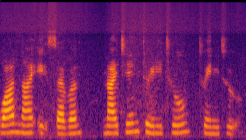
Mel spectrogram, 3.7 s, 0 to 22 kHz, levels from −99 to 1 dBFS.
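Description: A short speech recording runs through a noise suppressor for its whole length, and the processing is audible throughout as noise suppressor artifacts. The room noise underneath, sitting about 16 dB below the speech, is pulled down by about 17 dB in the gaps and then rises again beneath each phrase. That frame-by-frame gain decision on every band is what makes the background sink and swell with the speech. The second fault is speech cut by the noise suppressor, where the suppressor mistakes low-level parts of the speech for noise and turns them down along with the background. This happens between 0.51 and 1.17 s, where roughly 150 ms of material drops by up to about 11 dB; again from 2.98 to 3.07 s, down by about 14 dB; and from 3.31 to 3.62 s, where around 200 ms falls by as much as about 17 dB. In those spans the affected speech comes across swallowed or faint.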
